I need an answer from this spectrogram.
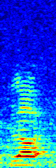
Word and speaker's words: Ilagan: Ilagan, is that how you say it? Yeah. Ilagan, yeah.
